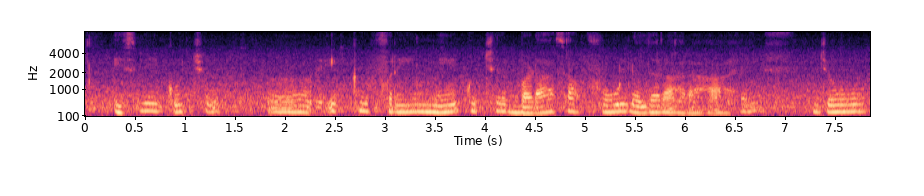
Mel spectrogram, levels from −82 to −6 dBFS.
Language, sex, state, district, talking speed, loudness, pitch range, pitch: Hindi, female, Haryana, Jhajjar, 115 wpm, -18 LUFS, 185-210 Hz, 195 Hz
